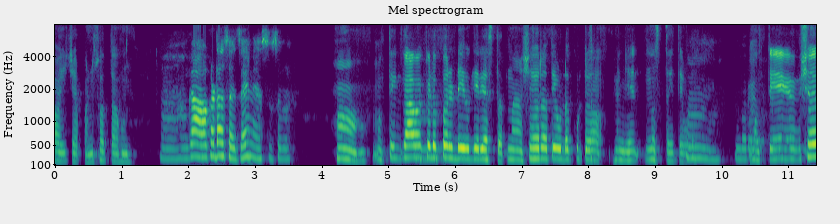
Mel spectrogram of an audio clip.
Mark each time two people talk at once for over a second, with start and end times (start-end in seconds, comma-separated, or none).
none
